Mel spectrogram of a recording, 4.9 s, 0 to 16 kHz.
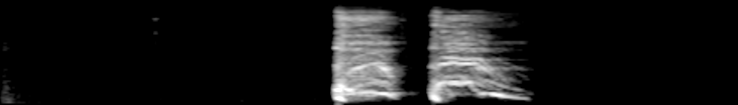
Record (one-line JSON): {"cough_length": "4.9 s", "cough_amplitude": 26028, "cough_signal_mean_std_ratio": 0.34, "survey_phase": "beta (2021-08-13 to 2022-03-07)", "age": "65+", "gender": "Male", "wearing_mask": "No", "symptom_none": true, "smoker_status": "Never smoked", "respiratory_condition_asthma": false, "respiratory_condition_other": false, "recruitment_source": "REACT", "submission_delay": "2 days", "covid_test_result": "Negative", "covid_test_method": "RT-qPCR", "influenza_a_test_result": "Negative", "influenza_b_test_result": "Negative"}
